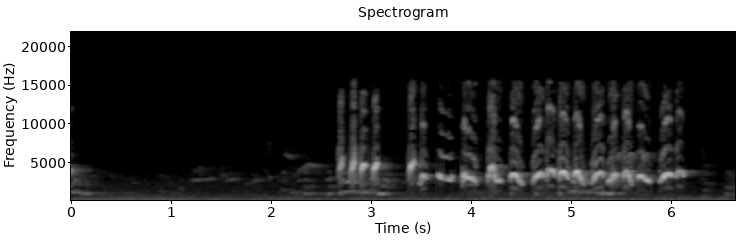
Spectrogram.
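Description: A Javan grey-throated white-eye sings a fast, high chattering twitter of rapid notes for about four seconds after a quiet start, with a low background hum.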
